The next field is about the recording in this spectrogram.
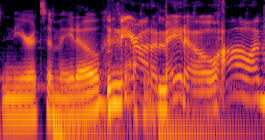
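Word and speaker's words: NieR:Automata: Violet, it is pronounced near a tomato.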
